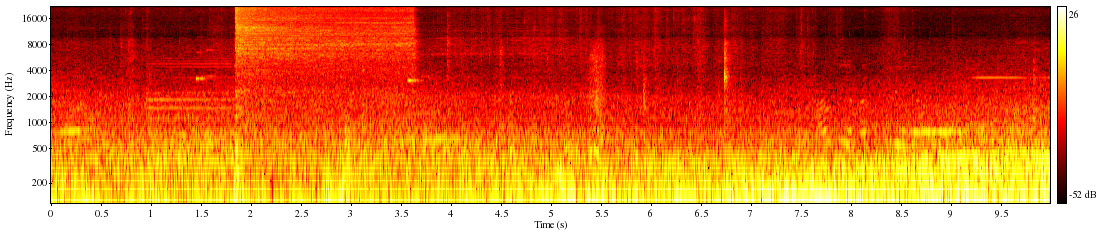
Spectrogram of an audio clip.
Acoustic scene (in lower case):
bus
